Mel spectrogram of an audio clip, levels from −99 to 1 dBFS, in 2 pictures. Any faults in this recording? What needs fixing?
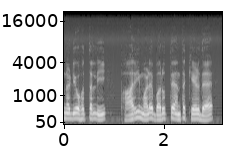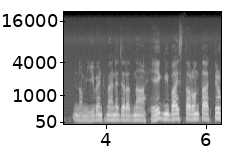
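A steady, raspy mains buzz runs under the speech from start to finish, sitting roughly 25 dB below it. It comes from sharp switching spikes on a 60 Hz supply, arriving twice per cycle, whose harmonics climb into the kilohertz range. Keeping dimmers and rectifying supplies off the recording circuit and using properly shielded, grounded cabling would prevent it.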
